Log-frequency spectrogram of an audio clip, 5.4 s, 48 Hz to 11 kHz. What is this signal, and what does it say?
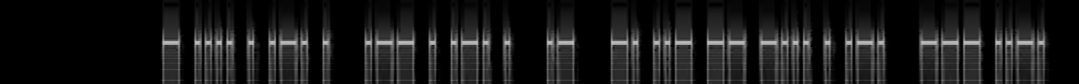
Morse code, heard as a keyed tone, about 44 wpm, 700 Hz. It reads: THERE WERE A NUMBER OF
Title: Sets of 5 Words Encore2 45wpm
